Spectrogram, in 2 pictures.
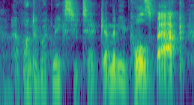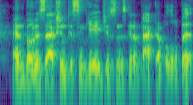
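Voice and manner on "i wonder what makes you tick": very quiet, barely audible muttered aside. Game player speaking as his character Faustus near Raven, muttering under his breath. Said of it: "he's just under his breath".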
